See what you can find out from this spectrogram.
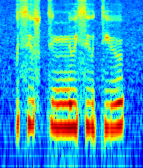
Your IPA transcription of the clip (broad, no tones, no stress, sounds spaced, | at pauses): sʲ u s tʲ ʊ nː y sʲ u tʲ ø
